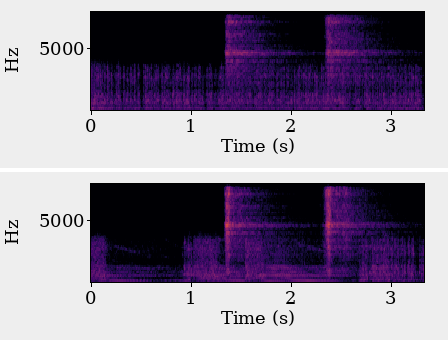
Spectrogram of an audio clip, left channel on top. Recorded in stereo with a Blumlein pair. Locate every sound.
1.3 s a rattle: 60° right, 0.6 m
